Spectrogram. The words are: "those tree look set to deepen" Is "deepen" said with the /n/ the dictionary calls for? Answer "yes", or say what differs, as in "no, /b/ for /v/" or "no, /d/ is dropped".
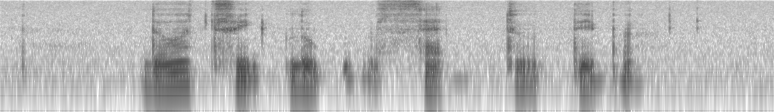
no, /n/ is dropped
